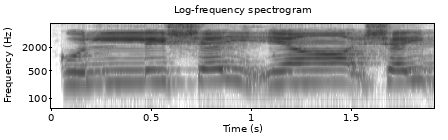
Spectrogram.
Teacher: یا ساکن سے پہلے زبر آ گیا یہاں پر یا لین ہو رہا ہے اس کو ہم شی اس طرح لمبا نہیں کریں گے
